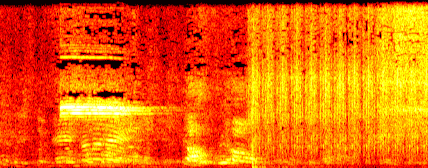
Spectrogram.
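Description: A referee's whistle blown once, steady and shrill for about a second, over shouting voices of players and spectators. About two and a half seconds in comes a single sharp thud, followed by a noisy stir of voices.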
